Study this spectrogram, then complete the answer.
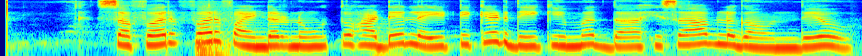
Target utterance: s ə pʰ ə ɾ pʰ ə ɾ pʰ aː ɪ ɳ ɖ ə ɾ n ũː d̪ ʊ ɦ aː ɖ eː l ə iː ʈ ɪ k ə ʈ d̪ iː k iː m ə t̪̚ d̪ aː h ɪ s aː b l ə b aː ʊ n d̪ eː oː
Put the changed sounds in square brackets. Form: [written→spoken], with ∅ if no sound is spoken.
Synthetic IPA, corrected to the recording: s ə pʰ ə ɾ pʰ ə ɾ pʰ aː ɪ ɳ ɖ ə ɾ n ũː [d̪→t̪] ʊ ɦ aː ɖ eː l ə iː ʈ ɪ k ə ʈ d̪ iː k iː m ə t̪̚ d̪ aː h ɪ s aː b l ə [b→ɡ] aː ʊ n d̪ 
